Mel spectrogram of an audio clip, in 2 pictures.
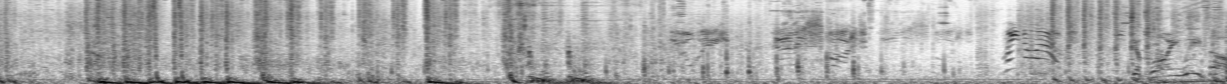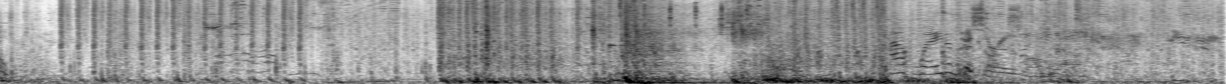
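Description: Automatic rifle gunfire rattles in rapid bursts.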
